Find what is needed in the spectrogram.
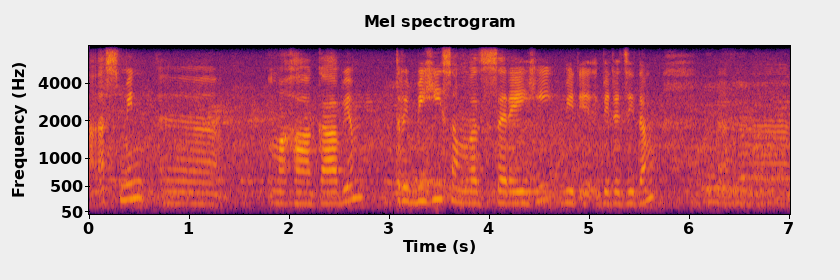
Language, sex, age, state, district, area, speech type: Sanskrit, female, 18-30, Kerala, Kollam, rural, spontaneous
